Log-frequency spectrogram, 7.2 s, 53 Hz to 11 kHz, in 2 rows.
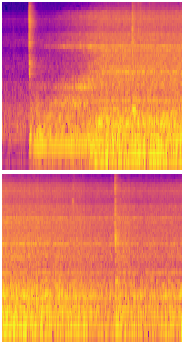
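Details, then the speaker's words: Gas boiler spark pilot ignition that sometimes sparks up to 15 seconds, tested after redoing control module ground connections: a few sharp spark ticks then a quick, soft steady burner roar. Finding: normal pilot ignition. "okay if it did this every time that little bit of spark and Foom"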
